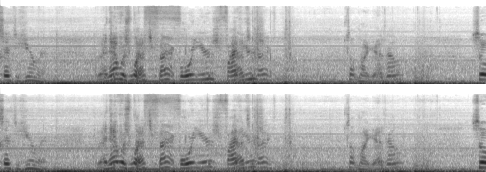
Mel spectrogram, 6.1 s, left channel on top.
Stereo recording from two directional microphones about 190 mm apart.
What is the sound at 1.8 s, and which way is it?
Speech, centre (ahead or behind).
